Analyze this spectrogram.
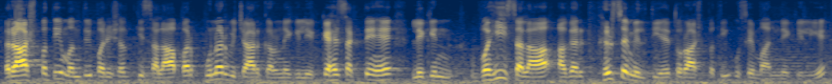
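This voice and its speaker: A man narrating a scripted news report in a steady, formal, explanatory read. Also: on the high side, normal speed, few pauses, slight background noise. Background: faint background music.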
